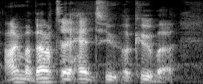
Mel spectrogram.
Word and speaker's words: Hakuba: about to head to hakuba uh or hakuba is probably the more accurate pronunciation apparently this weekend the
